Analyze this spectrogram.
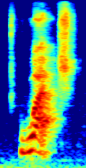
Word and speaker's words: watch: Se pronuncia what? Watch.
